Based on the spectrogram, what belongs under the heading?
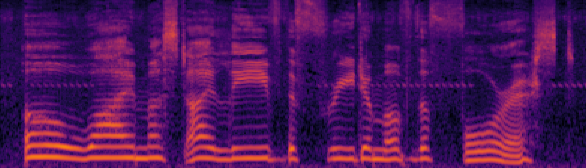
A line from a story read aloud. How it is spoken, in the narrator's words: cried one of the tall trees as he fell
